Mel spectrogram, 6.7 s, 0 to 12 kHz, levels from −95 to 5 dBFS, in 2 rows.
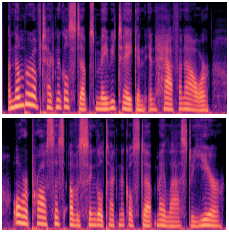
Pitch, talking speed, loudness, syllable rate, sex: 170 Hz, 215 wpm, -18 LUFS, 5.3 syllables/s, female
